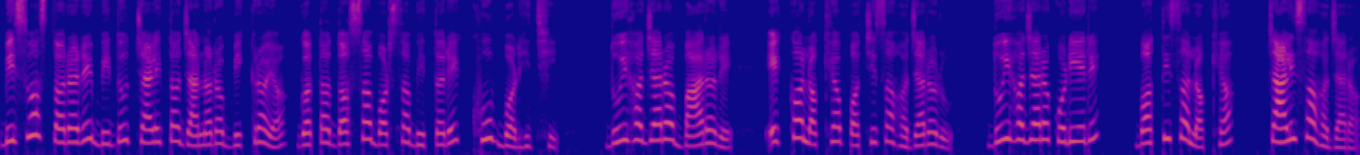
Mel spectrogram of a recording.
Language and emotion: Odia, neutral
